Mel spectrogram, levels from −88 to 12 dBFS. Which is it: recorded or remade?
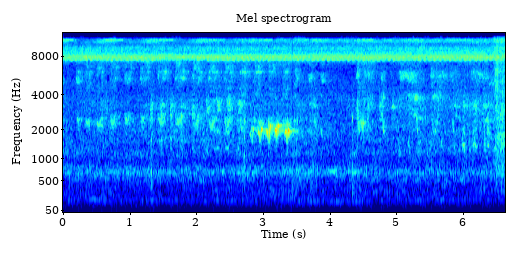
remade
